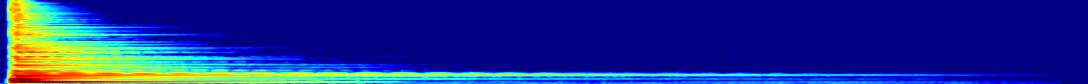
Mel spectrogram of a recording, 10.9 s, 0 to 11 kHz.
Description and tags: yamaha Am6
Yamaha acoustic guitar strum with medium metal pick. Barely processed in Cool Edit 96. First batch of A chords. Filename indicates chord.
sample, yamaha, minor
